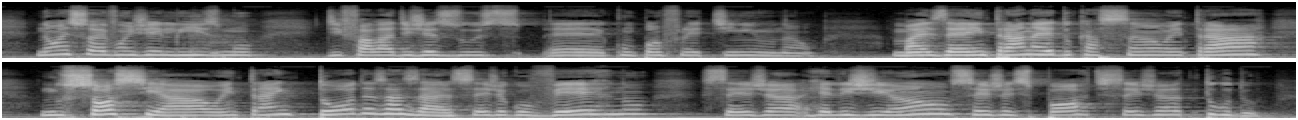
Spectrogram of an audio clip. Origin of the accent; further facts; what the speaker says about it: Paraíba, Brazil; now in Curitiba, Brazil; Eu, só para vocês se localizarem … sou da Paraíba. Estou aqui já faz 3 anos.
